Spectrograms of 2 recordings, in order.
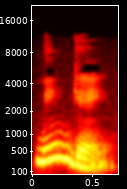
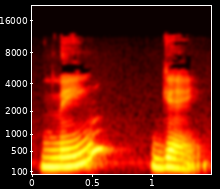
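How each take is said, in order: First: Said in the usual way. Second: "ninguém" in two separate beats, nin, guém; split into syllables. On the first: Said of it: "nem preciso chamar". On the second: Shown as a demonstration. Teacher separating the word for pupils, "ninguém" syllable by syllable. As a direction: pause between the syllables of "ninguém". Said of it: "eu separo".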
